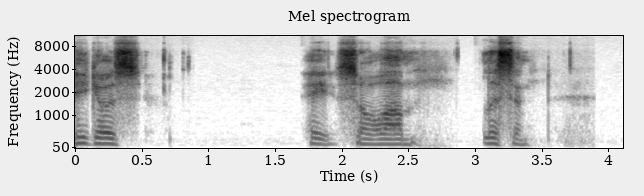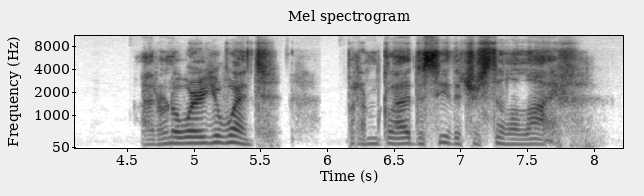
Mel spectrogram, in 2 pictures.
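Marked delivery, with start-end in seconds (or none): 1.7-7.9 hushed, close whisper as if in the ear. He hugs you back extra tight and speaks into your ear, whispering. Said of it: "he kind of whispers in your ear".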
